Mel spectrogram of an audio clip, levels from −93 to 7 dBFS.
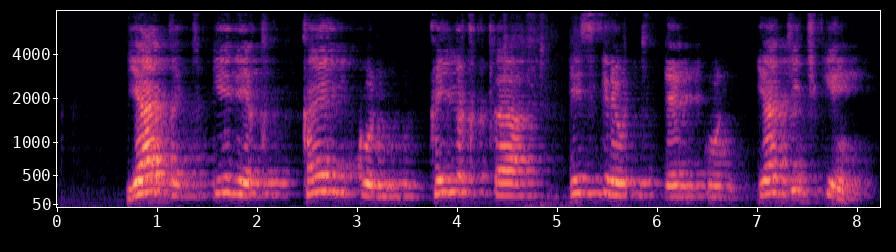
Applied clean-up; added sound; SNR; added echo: neural mask model DeepFilterNet 3.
